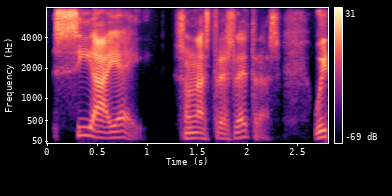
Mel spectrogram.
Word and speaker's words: CIA: The CIA director says, and remember, in English, we don't say FIA. It's CIA.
